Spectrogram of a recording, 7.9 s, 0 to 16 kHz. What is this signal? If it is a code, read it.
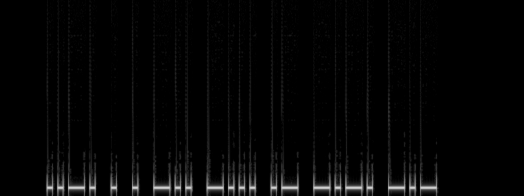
Morse code, heard as a keyed tone, about 15 wpm, 700 Hz. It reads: FEEDBACK
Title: Top 1501-1750 Words 15wpm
